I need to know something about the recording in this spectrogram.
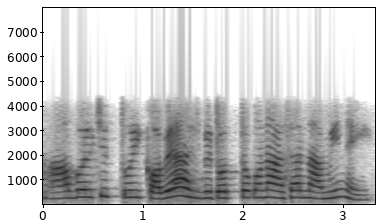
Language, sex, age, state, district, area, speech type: Bengali, female, 30-45, West Bengal, Purulia, urban, conversation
